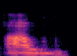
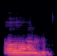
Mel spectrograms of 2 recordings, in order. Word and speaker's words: Aum: So Om has three letters A, U, and M.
